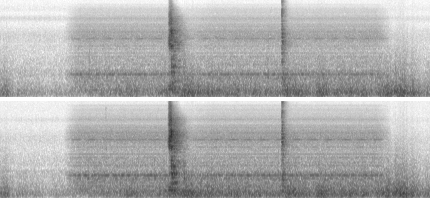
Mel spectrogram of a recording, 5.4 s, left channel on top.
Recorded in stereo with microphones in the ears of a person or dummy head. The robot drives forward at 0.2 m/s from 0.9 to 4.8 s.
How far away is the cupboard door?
About 1.2 m.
